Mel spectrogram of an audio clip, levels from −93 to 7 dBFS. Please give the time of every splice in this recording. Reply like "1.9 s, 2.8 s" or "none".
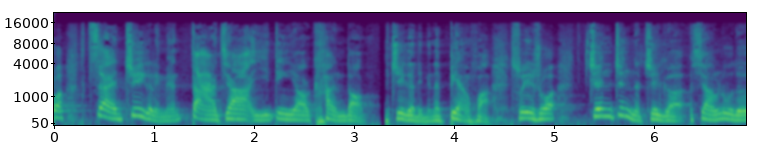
3.2 s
